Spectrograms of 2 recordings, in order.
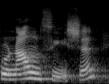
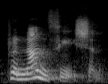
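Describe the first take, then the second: First: The second syllable sounds like 'noun'. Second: The second syllable sounds like 'nun'. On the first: The speaker calls it wrong. "this is not pronunciation" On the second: The speaker calls it right. "it's pronunciation"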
